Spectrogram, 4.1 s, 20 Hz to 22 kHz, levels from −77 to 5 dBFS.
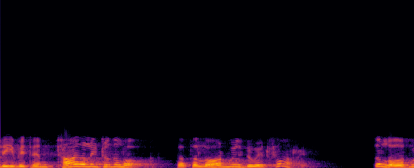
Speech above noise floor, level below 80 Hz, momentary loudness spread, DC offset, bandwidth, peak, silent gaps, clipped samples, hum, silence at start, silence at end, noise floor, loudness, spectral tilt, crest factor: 53 dB; -72 dBFS; 13 LU; under 0.1%; 4.3 kHz; -4 dBFS; none; under 0.1%; none; 0 s; 0 s; -71 dBFS; -19 LUFS; -11 dB/octave; 16 dB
